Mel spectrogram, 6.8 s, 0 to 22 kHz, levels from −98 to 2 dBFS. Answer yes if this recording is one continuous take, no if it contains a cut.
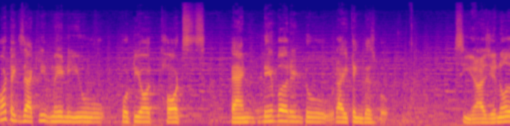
yes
